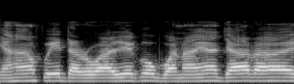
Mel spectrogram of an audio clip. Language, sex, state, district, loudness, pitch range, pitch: Hindi, male, Maharashtra, Mumbai Suburban, -12 LUFS, 155-170 Hz, 165 Hz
